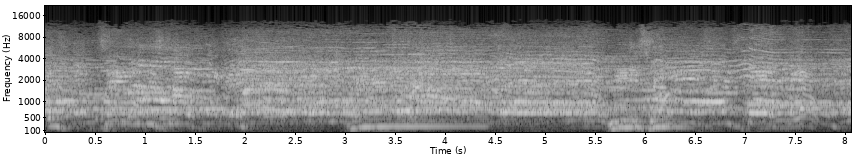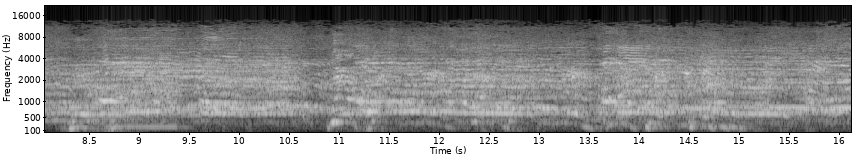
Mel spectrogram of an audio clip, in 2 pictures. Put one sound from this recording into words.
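A crowd cheers and shouts along.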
